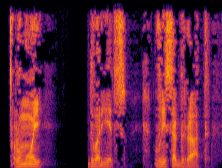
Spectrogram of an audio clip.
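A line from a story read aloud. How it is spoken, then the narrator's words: Weak-voiced reply. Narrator (Russian): слабым голосом ответил царственный лис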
